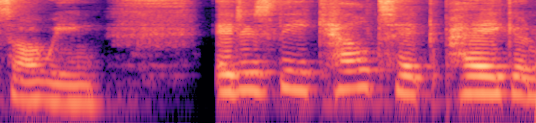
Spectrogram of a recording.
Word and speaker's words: Samhain: on the wall Sween and they pronounced it Sam Hayne it's spelled Sam ha s a m h a i n but it's pronounced saen it is the Celtic pag Festival of the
